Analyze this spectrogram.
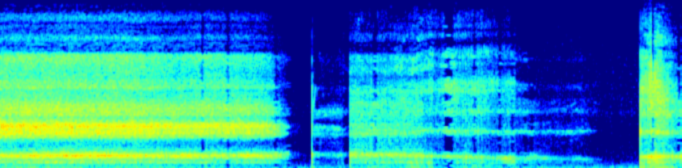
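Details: Deeply sleeping dog snores loudly into a microphone: a long steady whistling wheeze lasting two seconds, a brief snort, softer fading breaths, then a sudden loud snore returning at the close.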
